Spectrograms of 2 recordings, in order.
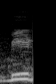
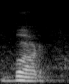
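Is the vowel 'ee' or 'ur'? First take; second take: ee; ur. First: The vowel is an 'ee' sound. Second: The vowel is an 'ur' sound. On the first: The speaker calls it wrong. "इसे हम बीड नहीं कहेंगे" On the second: The speaker calls it right. "इसका उच्चारण क्या होगा, बर्ड"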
